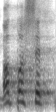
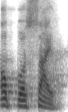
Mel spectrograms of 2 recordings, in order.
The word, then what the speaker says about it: opposite: reply suka tidak di opposite meaning opposit ya bukan opposite kalau website itu betul site Tapi kalau ini ini Adik mau cara membacanya adalah opposit opposit itu = n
